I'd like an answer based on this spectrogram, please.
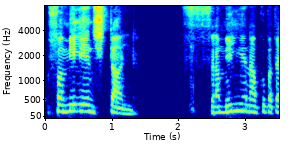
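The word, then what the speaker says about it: Familienstand: आप मैरिड है अनमैरिड है क्या है आप फमिलियन स्टंड व डन फमिलियन फमिलियन स्टंट या जब भी या जब भी डी एंड पे आएगा तो आपने उसको टी प्रोनाउंस करना है।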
